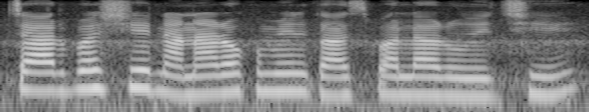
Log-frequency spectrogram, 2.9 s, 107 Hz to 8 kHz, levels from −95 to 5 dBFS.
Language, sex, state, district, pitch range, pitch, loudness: Bengali, female, West Bengal, Cooch Behar, 205-245 Hz, 220 Hz, -16 LUFS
